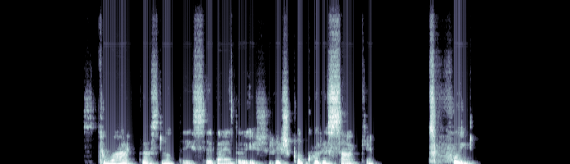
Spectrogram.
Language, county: Lithuanian, Vilnius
